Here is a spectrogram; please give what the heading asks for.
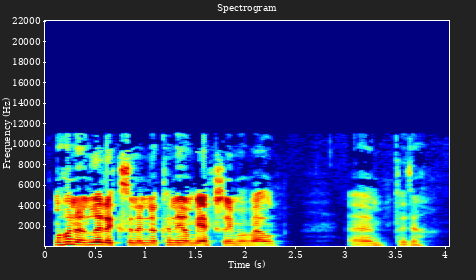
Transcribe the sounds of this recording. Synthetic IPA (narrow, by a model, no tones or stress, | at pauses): maɦʊnanlˠɪɾɪksənənɔkʰanɪɔnbiːakt͡ʃʊlˠimavɛlˠ | əːmb̥edɔ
